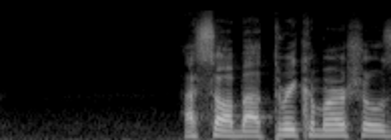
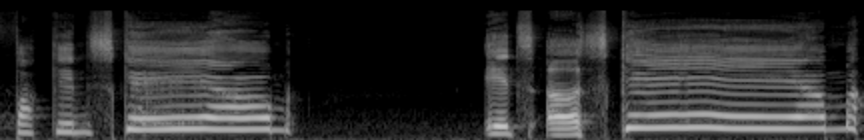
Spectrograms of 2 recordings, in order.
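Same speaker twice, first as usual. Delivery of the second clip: mock outrage; 14 semitones higher, much slower than usual. Real, not acted. Ranting against Valentine's Day.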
